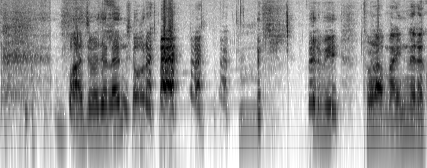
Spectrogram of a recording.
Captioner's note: laughter!!!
